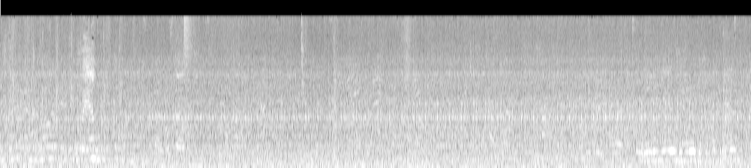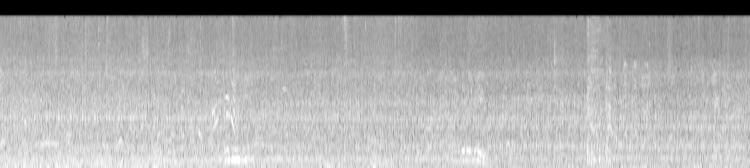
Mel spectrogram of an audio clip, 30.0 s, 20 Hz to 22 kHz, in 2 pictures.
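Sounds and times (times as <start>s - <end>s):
truck engine idling: 0.0s - 30.0s
voices: 0.0s - 30.0s.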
